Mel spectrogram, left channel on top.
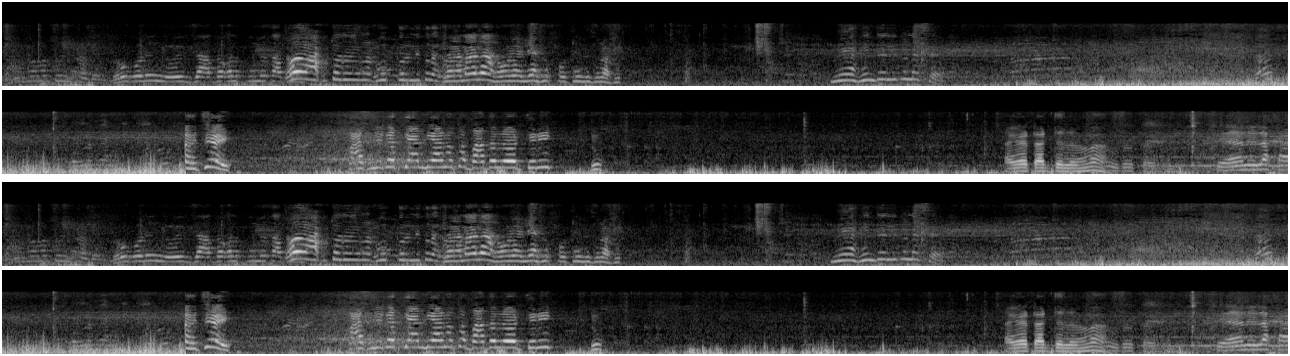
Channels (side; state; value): both; identical; correlation 1.00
